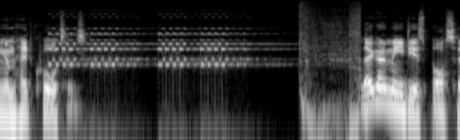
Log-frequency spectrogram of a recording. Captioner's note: Metal Gear Solid codec ringtone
